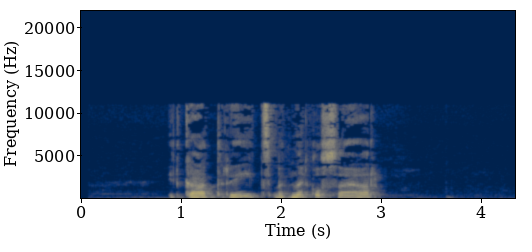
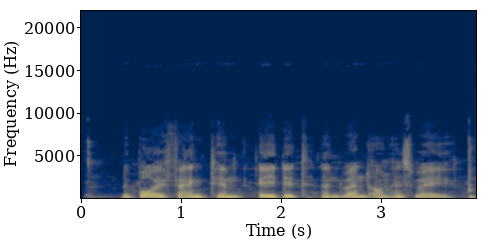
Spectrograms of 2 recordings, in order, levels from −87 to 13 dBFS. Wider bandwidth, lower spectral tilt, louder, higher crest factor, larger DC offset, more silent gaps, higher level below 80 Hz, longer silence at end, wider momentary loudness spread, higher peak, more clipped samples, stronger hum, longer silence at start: first, 11.5 kHz vs 7.4 kHz; second, -3.5 dB/octave vs -8 dB/octave; second, -23 LUFS vs -18 LUFS; about the same, 20 dB vs 16 dB; neither; neither; second, -66 dBFS vs -48 dBFS; first, 1.35 s vs 0 s; about the same, 9 LU vs 7 LU; second, -6 dBFS vs -2 dBFS; neither; neither; first, 0.9 s vs 0.4 s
